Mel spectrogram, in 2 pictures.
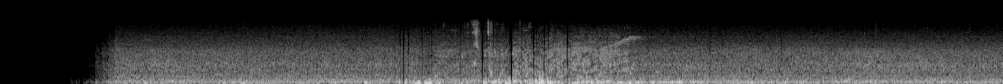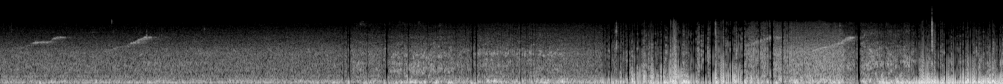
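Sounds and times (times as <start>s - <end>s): low outdoor rumble: 0.8s - 20.0s
bird rising calls: 4.6s - 6.6s, 10.3s - 11.7s.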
